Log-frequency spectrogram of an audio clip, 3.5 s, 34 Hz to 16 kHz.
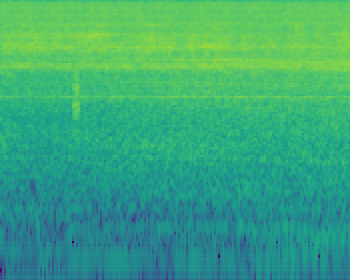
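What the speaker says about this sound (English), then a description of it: "The 6 J-47s wind to life one by one." Six J-47 jet engines winding to life on an aircraft, a dense, steady roar with a thin high whine running through it, loud and unbroken throughout.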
